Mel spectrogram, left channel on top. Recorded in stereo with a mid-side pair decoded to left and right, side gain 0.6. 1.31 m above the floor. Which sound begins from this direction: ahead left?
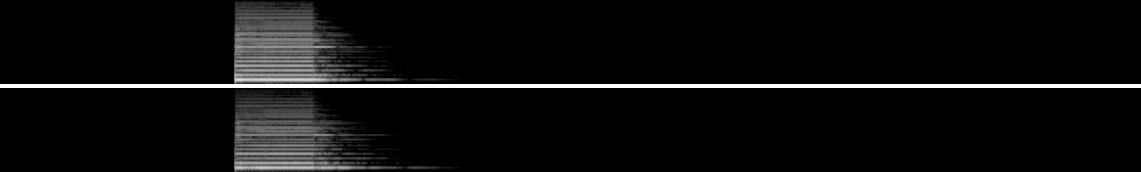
An alarm, at 2.4 s.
